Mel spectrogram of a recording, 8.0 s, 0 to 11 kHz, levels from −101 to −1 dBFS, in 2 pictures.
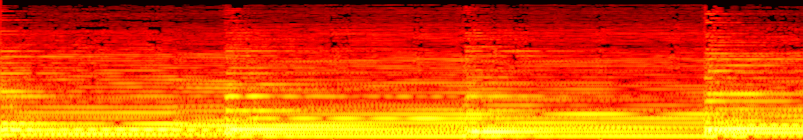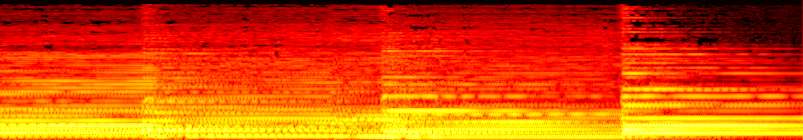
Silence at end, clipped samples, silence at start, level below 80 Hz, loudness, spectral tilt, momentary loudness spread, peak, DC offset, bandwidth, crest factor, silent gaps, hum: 0 s; under 0.1%; 0 s; -44 dBFS; -20 LUFS; -9 dB/octave; 6 LU; -6 dBFS; under 0.1%; 9.2 kHz; 14 dB; none; none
